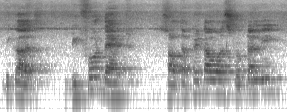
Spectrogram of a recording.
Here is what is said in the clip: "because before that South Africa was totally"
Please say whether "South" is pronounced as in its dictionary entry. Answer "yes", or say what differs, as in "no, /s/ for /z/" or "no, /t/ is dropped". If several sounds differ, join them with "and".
no, /t/ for /θ/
